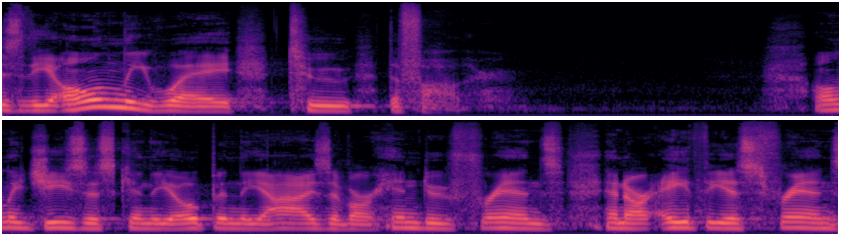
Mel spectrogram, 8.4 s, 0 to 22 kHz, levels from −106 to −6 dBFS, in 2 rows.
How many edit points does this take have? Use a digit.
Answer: 0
